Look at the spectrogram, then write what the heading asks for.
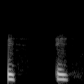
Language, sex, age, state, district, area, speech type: Manipuri, female, 30-45, Manipur, Chandel, rural, conversation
